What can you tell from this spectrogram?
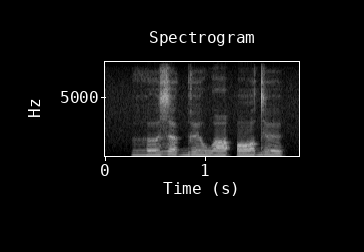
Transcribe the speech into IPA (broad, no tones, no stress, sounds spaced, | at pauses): ɦ ɵ z œ ɡ ø w ɑ ʔ ɔ d ø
